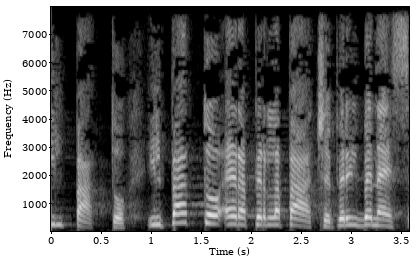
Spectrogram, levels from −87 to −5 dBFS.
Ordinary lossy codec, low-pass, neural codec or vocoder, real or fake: none; none; none; real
